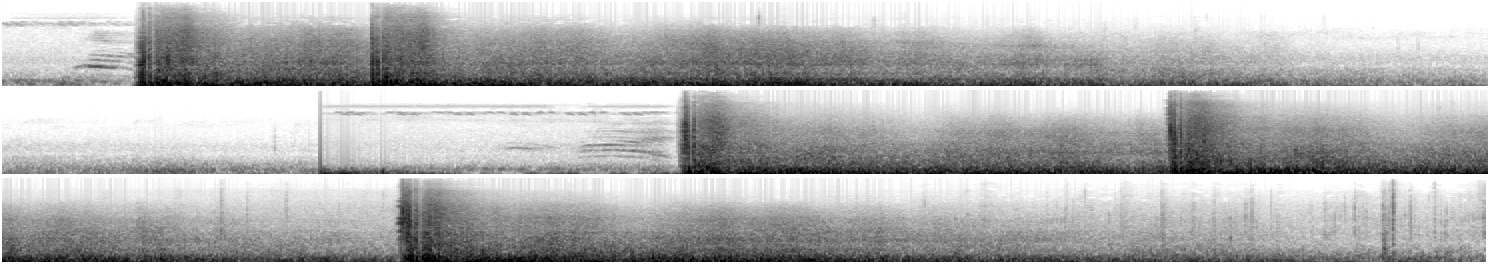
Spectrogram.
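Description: Explosive demolition charges detonating: five heavy blasts, two about a second apart near the start and three more in the second half, each followed by a long rumbling echo that dies away over several seconds.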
